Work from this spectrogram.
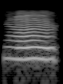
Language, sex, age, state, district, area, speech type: Assamese, female, 30-45, Assam, Charaideo, rural, conversation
